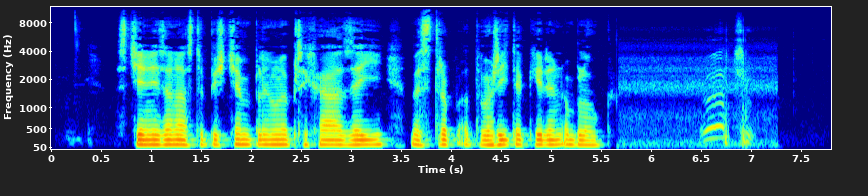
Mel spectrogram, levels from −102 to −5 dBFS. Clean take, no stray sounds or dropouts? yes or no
no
